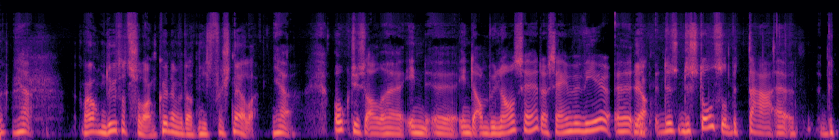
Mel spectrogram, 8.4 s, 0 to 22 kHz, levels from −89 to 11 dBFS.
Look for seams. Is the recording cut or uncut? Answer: uncut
